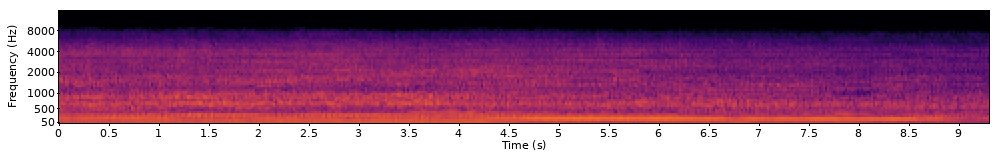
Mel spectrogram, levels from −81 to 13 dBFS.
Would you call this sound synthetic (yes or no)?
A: yes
